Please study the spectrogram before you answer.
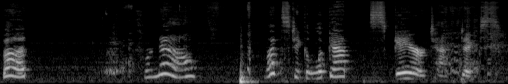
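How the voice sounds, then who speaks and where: A woman's voice: extremely high pitch, big pitch swings, slow, noisy background. A woman hosting a bedtime story reading for children, chatty and addressing the young listeners directly.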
